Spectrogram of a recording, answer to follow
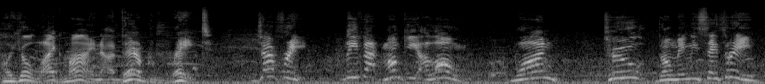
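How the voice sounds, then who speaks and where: An actor playing an awkward, harried, overeager divorced dad on a date in a radio play. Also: male voice, sits high, very animated, slow, music in the background, heavily acted. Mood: scolding. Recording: animal noises behind the voice. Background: zoo animal ambience.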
